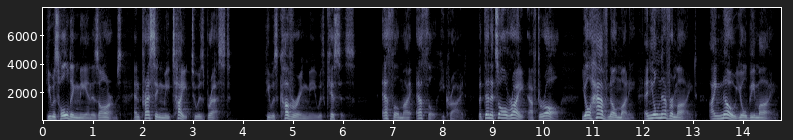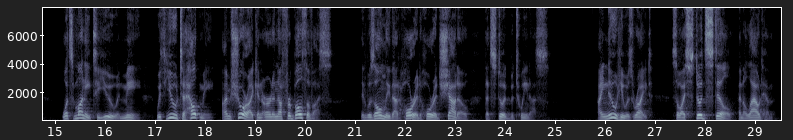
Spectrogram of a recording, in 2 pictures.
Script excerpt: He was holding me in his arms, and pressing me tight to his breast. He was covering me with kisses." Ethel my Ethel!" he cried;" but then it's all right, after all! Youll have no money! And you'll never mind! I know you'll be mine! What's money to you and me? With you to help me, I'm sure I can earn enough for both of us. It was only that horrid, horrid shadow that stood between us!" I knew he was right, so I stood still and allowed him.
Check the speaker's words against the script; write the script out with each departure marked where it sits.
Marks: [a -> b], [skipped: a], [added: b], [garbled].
He was holding me in his arms, and pressing me tight to his breast. He was covering me with kisses." Ethel my Ethel!" he cried;" but then it's all right, after all! Youll have no money! And you'll never mind! I know you'll be mine! What's money to you and me? With you to help me, I'm sure I can earn enough for both of us. It was only that horrid, horrid shadow that stood between us!" I knew he was right, so I stood still and allowed him.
